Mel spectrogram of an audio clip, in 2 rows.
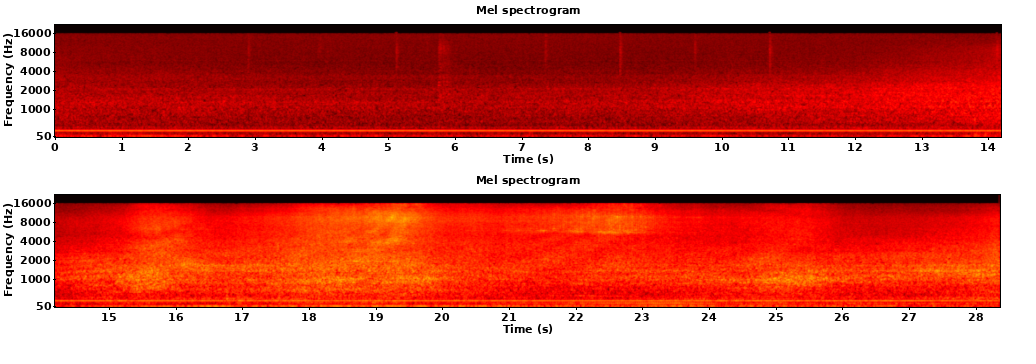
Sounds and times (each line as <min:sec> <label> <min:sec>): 0:12.0 car 0:28.3
0:12.2 motorcycle 0:28.3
